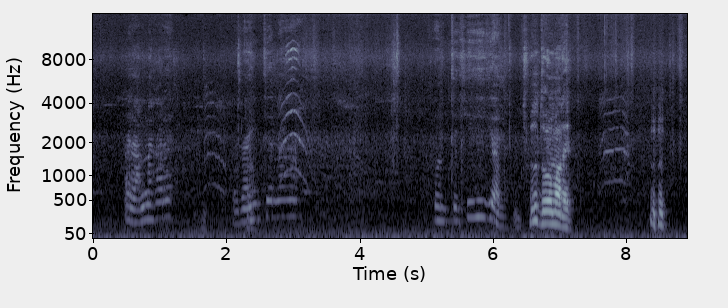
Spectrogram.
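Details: Young kittens being fed little by little: a few high, wavering mews rise and fall between steady Bengali speech from the woman feeding them, one loud cry near the end.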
